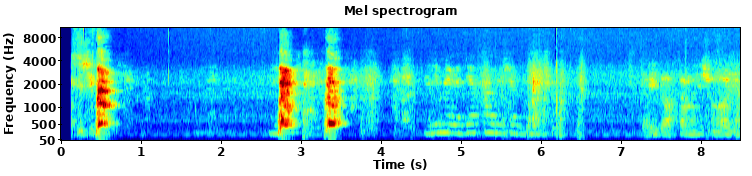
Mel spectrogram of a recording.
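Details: Beau, a five-month-old English Springer Spaniel, playing with a door spring indoors: three short, sharp barks, one alone and then a quick pair, followed by quieter voices talking in the background.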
